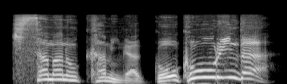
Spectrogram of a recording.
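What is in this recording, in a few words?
Vox Japanese; Kain; kingsraid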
